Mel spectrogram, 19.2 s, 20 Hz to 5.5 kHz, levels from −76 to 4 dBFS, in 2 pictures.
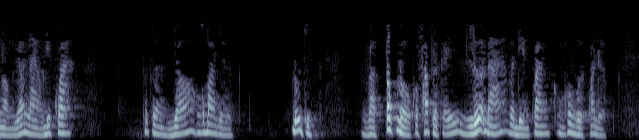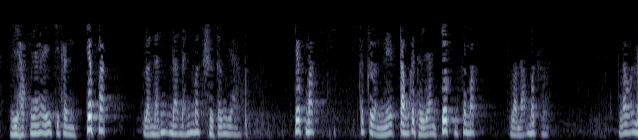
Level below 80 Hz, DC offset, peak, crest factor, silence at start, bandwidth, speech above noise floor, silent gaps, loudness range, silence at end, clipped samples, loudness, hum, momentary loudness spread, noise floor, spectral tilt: -68 dBFS; under 0.1%; -2 dBFS; 22 dB; 0 s; 3.6 kHz; 44 dB; none; 5 LU; 0 s; under 0.1%; -24 LUFS; none; 15 LU; -66 dBFS; -13 dB/octave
